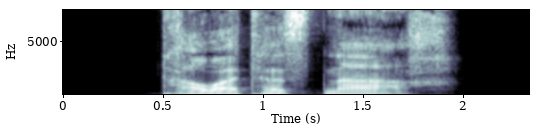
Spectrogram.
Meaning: inflection of nachtrauern: 1. second-person singular preterite 2. second-person singular subjunctive II
- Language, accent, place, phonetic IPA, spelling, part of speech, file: German, Germany, Berlin, [ˌtʁaʊ̯ɐtəst ˈnaːx], trauertest nach, verb, De-trauertest nach.ogg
